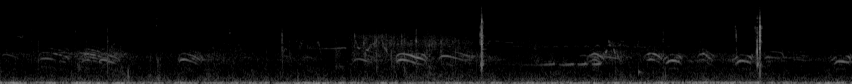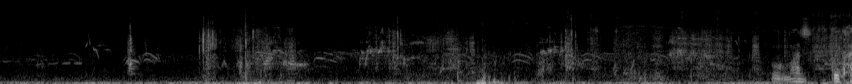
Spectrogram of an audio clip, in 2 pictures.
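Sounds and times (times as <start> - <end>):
birds chirping: 0.0 - 17.0
sharp clicks: 2.7 - 5.0, 6.4 - 7.9, 8.8 - 17.0.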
